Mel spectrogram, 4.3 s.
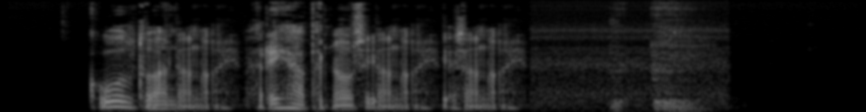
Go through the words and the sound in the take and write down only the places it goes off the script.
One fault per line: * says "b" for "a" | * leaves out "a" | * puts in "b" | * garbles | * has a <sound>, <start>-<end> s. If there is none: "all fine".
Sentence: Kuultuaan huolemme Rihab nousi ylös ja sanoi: * says "sanoi" for "huolemme"
* says "sanoi" for "ylös"
* has a throat clearing, 3.0-3.6 s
